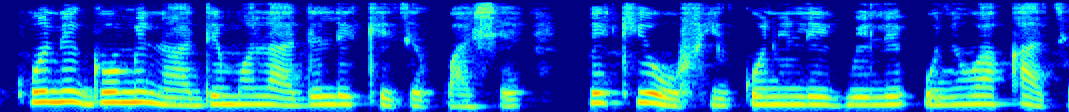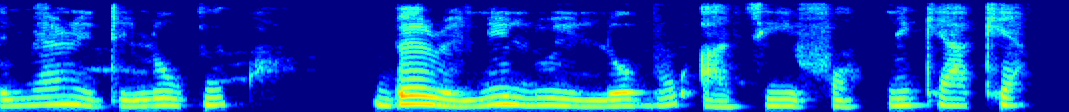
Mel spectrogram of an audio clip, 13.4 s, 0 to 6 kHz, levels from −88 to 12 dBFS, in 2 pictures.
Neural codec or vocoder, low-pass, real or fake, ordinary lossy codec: none; 5.4 kHz; real; none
